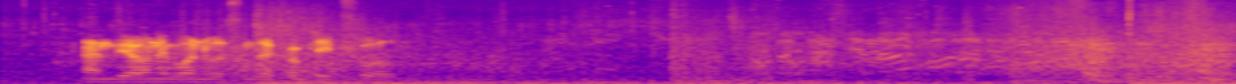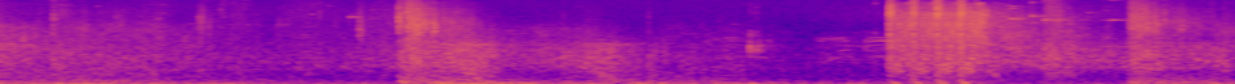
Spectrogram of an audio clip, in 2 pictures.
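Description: Explosions boom and rumble nearby.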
